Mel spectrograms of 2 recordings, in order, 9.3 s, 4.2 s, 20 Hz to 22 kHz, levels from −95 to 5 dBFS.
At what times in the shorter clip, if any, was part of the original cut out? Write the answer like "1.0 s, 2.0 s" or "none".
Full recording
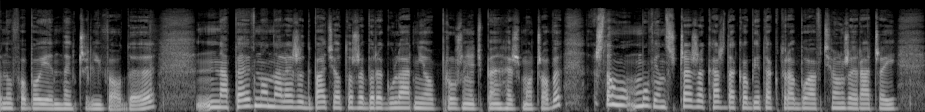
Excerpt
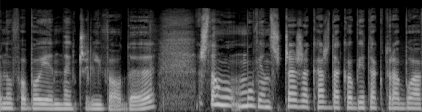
1.9 s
